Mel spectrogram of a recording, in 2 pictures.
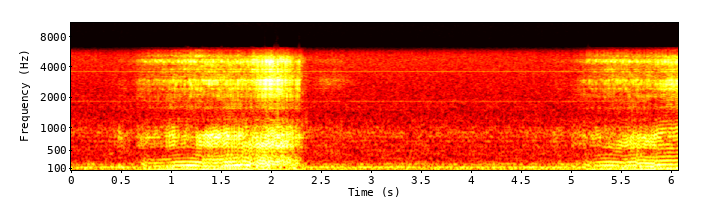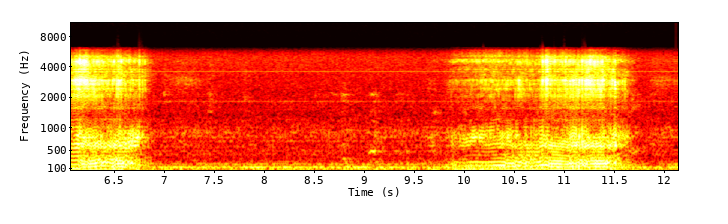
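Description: Loud rattling snores on each in-breath, three in about twelve seconds, roughly 15 breaths a minute, with quieter breathing between.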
